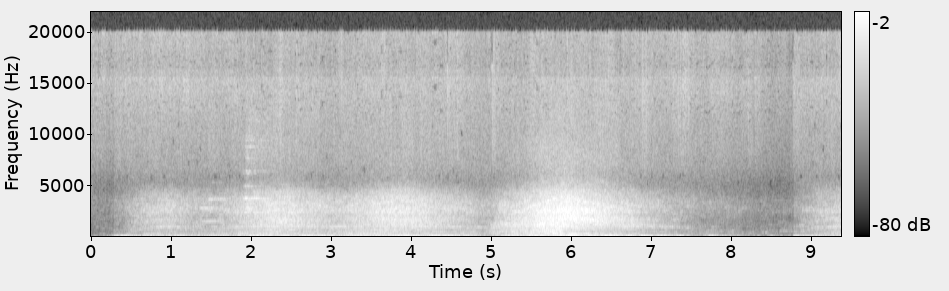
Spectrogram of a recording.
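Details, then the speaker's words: 2001 Toyota LandCruiser VX 4.7 V8 petrol, coil-on-plug, drive-by-wire, after fixing fail-safe no-throttle-response fault: engine climbs cleanly with each blip and drops back to idle without hesitation; throttle response now normal. "you can hear now the engine engine is responding you hear that"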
